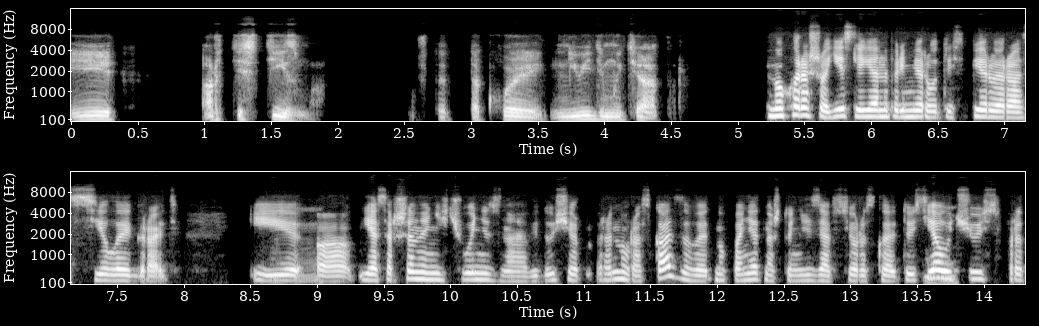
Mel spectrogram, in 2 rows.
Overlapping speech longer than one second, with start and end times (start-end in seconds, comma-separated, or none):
none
